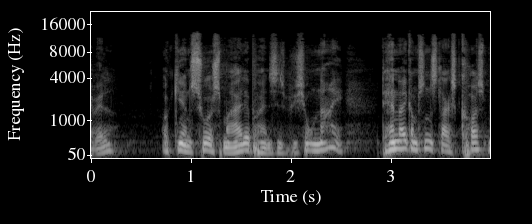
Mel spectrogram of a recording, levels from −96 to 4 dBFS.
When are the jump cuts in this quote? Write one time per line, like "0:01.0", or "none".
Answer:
none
